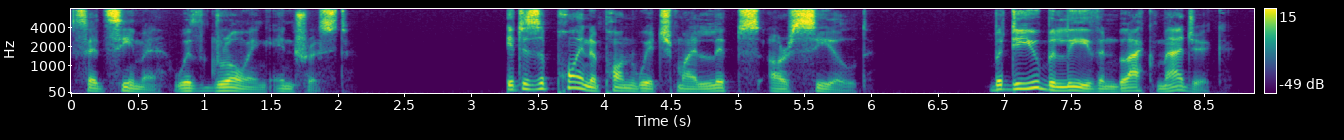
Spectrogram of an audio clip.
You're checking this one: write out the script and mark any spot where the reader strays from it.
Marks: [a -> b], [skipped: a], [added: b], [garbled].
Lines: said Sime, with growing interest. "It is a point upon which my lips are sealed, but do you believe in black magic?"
said Sime, with growing interest. "It is a point upon which my lips are sealed, but do you believe in black magic?"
